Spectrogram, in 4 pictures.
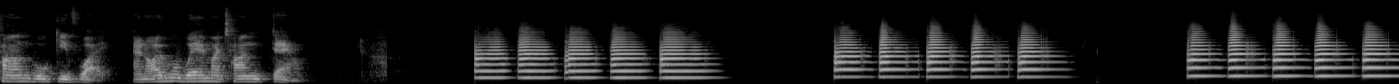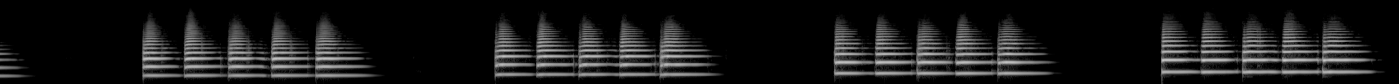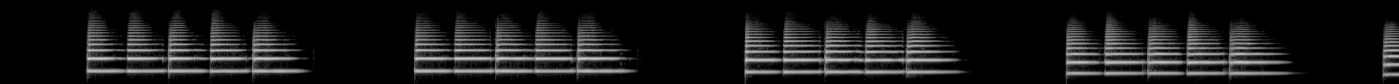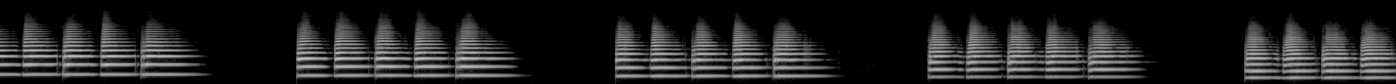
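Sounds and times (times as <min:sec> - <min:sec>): trumpet double-tonguing notes: 0:04.8 - 0:07.3, 0:08.3 - 0:10.8, 0:11.9 - 0:14.3, 0:15.4 - 0:17.7, 0:19.0 - 0:21.3, 0:22.3 - 0:24.6, 0:25.6 - 0:27.8, 0:28.8 - 0:31.1, 0:32.1 - 0:34.4, 0:35.4 - 0:37.7, 0:38.6 - 0:41.0, 0:41.8 - 0:44.1, 0:45.0 - 0:47.2, 0:48.1 - 0:50.4, 0:51.2 - 0:53.4, 0:54.4 - 0:55.9.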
